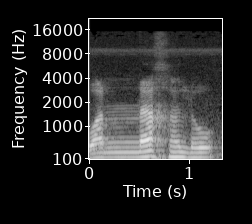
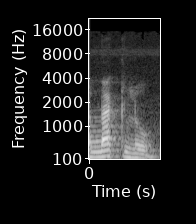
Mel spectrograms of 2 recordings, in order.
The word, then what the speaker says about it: والنخل: والنخل খটা বেশি উঠবে ওয়ান নাখলু, আর যদি বলি অন্নাখলু তখন খটা কাফের মতো উচ্চারণ বোঝা যায়।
